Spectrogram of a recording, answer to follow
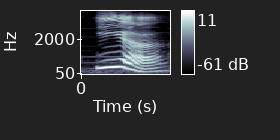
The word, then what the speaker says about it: Ea: Ia, I believe, was the pronunciation when used with referring to our people.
